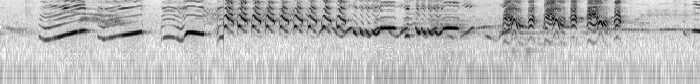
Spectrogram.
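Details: Black-throated laughingthrush singing wild-style to stimulate captive birds: rising whistled slurs, dense rapid chattering with warbling notes, then sharp clustered chips and a long steady whistle.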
